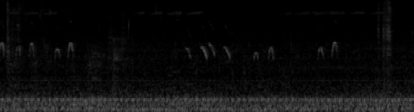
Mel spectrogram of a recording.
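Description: Newly hatched American White Pekin ducklings in a homemade incubator give a scatter of short, high peeps, several in quick clusters, heard over a steady loud low hum from the machine.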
